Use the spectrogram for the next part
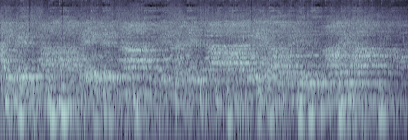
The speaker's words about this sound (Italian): stava passeggiando nel parco quando il suono del kirtan colpì il suo orecchio.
